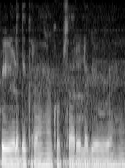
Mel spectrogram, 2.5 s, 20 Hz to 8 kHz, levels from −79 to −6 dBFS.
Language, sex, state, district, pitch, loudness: Hindi, male, Uttar Pradesh, Lucknow, 95 Hz, -16 LUFS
